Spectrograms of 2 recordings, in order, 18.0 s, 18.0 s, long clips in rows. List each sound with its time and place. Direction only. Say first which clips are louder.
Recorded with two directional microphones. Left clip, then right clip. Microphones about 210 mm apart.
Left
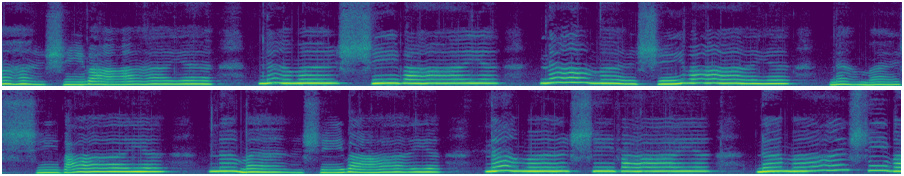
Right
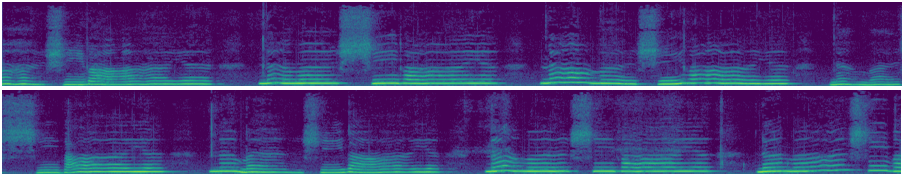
0.0 s lullaby: left 7 dB; 45° left (ahead or behind)
2.6 s female singing: left 6 dB; 45° left (ahead or behind)
13.8 s lullaby: left 8 dB; 45° left (ahead or behind)
16.5 s music: left 8 dB; 45° left (ahead or behind)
